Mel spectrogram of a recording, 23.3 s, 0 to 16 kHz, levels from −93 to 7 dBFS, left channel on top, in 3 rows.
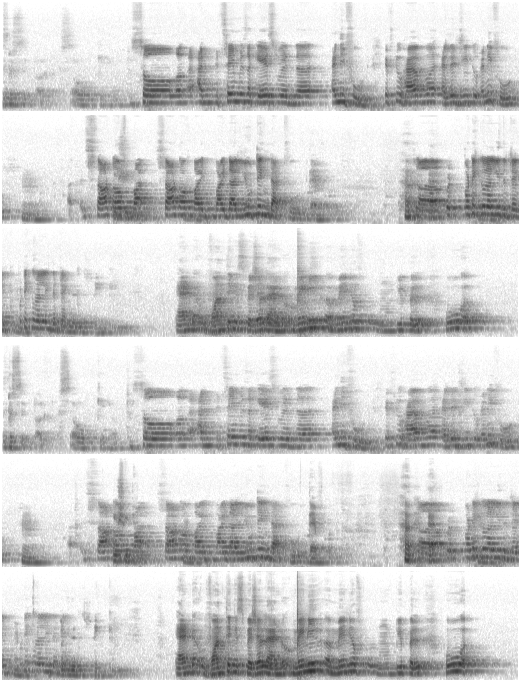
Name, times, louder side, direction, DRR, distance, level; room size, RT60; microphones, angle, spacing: voice 1, 0.0-2.0 8.0-8.3 9.4-9.7 10.5-10.6 12.1-12.5 13.7-14.3 14.9-15.0 15.7-15.8 16.4-17.3 18.1-22.5, right 5 dB, 70° right, 8 dB, 0.3 m, -27 dB
voice 2, 1.9-4.7 4.9-5.5 5.7-7.7 8.9-9.9 10.1-12.3 13.9-16.6, left 3 dB, 70° left, 7 dB, 0.4 m, -29 dB
2.4 x 2.0 x 3.8 m, 0.87 s
head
